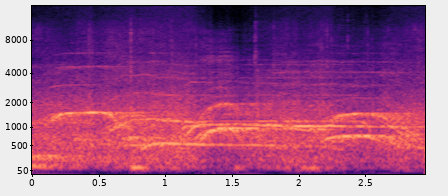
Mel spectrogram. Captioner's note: applause and cheering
